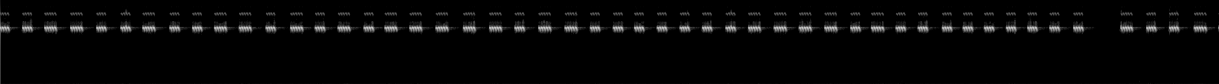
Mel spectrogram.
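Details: Rhythmic chirping of a male cricket, typical of summer evenings. Shrill, evenly spaced pulses roll on at a brisk pace, broken by a single brief silence near the end before resuming. No other sounds.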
